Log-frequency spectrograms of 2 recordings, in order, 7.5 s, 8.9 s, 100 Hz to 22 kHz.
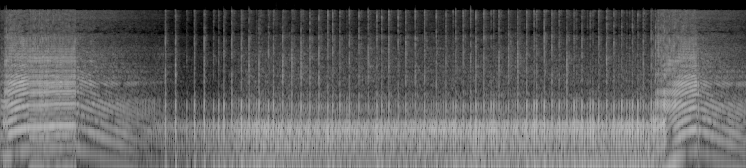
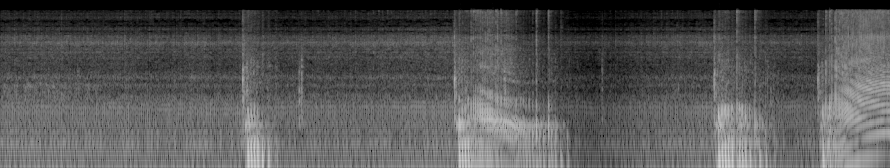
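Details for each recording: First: Stihl MS390 chainsaw with Ironhorse straight-pipe muffler, rings not yet seated. Revs up, then settles into a steady, even buzz with slight rise and fall. Normal idle, fluctuating until the rings seat. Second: STIHL MS390 chainsaw with IRONHORSE straight-pipe muffler, being tuned with the carb high jet opened past about 1.5 turns and idle raised: short, uneven revving bursts that sag and fade; won't hold a tune. Cause unconfirmed.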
